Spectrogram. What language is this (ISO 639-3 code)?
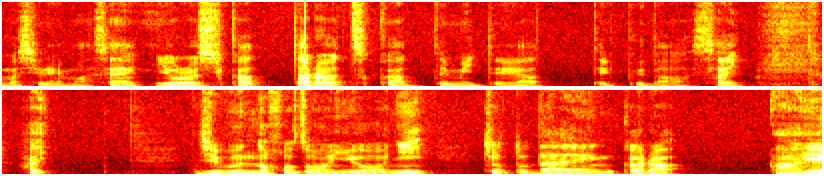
jpn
